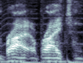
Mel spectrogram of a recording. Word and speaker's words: Brereton: Por ejemplo, por esto tuvimos que llamar también a Ben Brereton, o Brighton, como dicen que es la pronunciación, y a Robbie Robinson,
